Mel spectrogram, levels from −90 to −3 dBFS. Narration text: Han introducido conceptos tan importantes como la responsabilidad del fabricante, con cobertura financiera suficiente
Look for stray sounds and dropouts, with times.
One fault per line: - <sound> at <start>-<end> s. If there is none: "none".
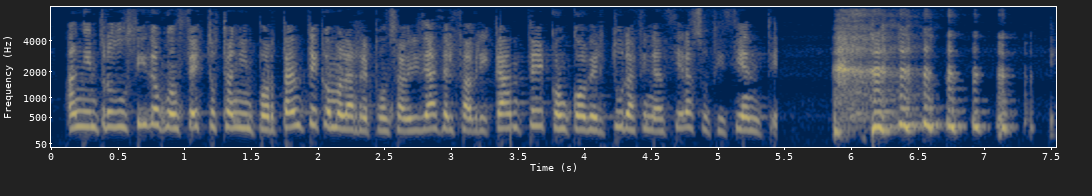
- laugh at 5.8-7.4 s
